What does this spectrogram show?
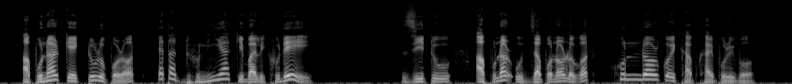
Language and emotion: Assamese, happy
